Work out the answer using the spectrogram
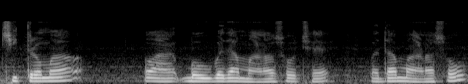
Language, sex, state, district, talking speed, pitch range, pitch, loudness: Gujarati, male, Gujarat, Gandhinagar, 100 wpm, 140-160 Hz, 150 Hz, -17 LUFS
